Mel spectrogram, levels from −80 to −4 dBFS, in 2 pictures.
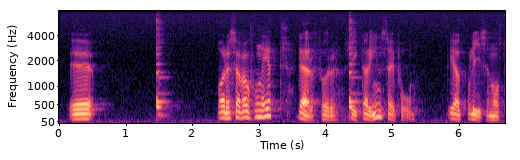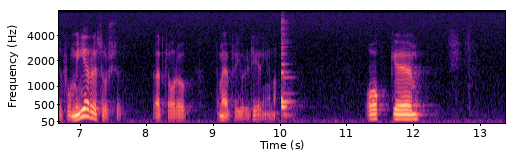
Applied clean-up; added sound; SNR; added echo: none; Cowbell; 12 dB; none.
